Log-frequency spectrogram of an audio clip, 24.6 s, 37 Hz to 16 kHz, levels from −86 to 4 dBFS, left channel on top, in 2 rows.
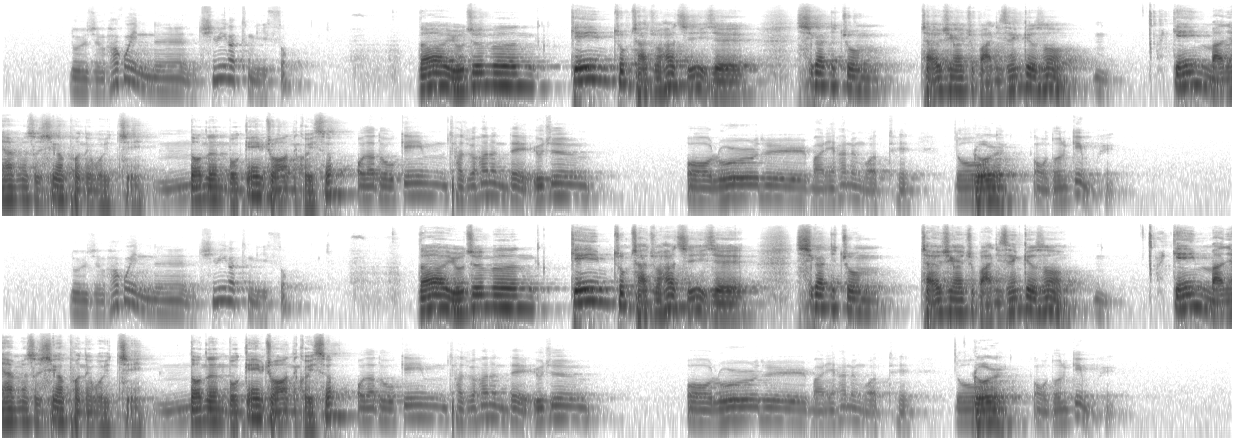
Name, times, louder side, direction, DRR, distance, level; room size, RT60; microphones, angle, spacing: voice 1, 0.7-2.9 10.9-11.1 13.8-14.4 15.9-18.2 19.1-21.4 21.8-22.3 22.6-23.4, left 1 dB, 25° left, 9 dB, 1.6 m, -34 dB
voice 2, 4.2-5.3 5.7-8.8 9.2-10.7 11.7-13.7 14.2-15.6 22.0-22.3, right 1 dB, 40° right, 10 dB, 1.7 m, -24 dB
25.0 x 20.5 x 7.5 m, 0.86 s
head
